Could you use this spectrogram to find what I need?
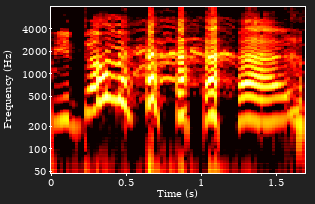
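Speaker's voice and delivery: slow, high laughing insult. Real, not acted. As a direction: drag it out through laughter. Laughing at friend's mistake.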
